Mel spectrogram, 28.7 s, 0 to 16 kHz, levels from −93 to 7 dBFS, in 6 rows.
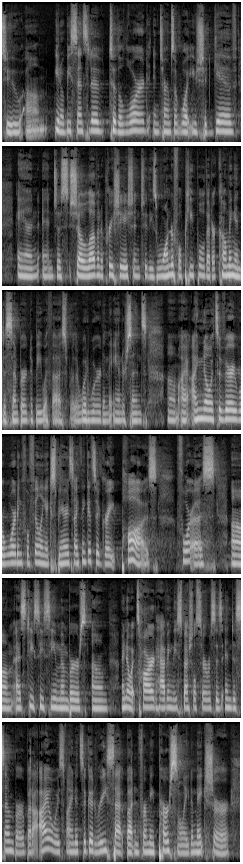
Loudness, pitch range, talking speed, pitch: -22 LUFS, 180-205 Hz, 185 wpm, 190 Hz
